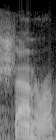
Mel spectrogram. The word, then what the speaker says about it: Shannara: had this discussion because everybody says shinara and um i've i said a long time ago that i don't have any claim to the pronunciations i never pretended that that was the importance to me the way i say it is shannara but i don't actually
